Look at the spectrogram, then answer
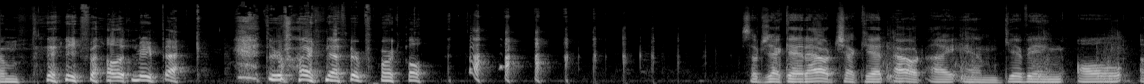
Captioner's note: laughs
